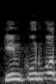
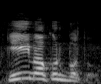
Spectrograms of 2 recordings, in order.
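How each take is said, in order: First: The verb begins directly with a 'k' sound. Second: An 'a' sound comes before the 'k' sound. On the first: The speaker calls it wrong. "না" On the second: The speaker calls it right. "কিন্তু"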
